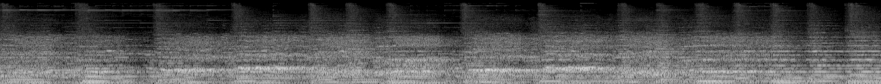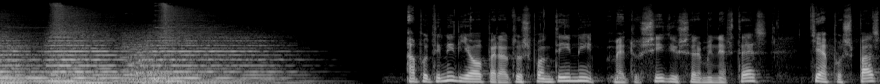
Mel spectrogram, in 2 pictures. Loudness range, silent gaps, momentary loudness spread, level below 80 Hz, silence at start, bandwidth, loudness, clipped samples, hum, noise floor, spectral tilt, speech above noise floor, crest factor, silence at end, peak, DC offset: 7 LU; none; 9 LU; -32 dBFS; 0 s; 19 kHz; -20 LUFS; under 0.1%; none; -63 dBFS; -6 dB/octave; 41 dB; 18 dB; 0 s; -2 dBFS; under 0.1%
